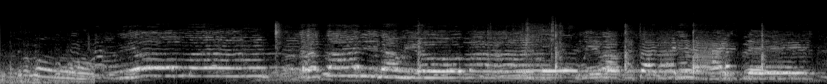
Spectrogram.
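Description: A group of women sings a chant loudly together.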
